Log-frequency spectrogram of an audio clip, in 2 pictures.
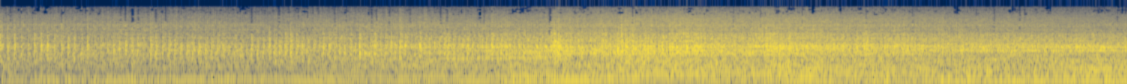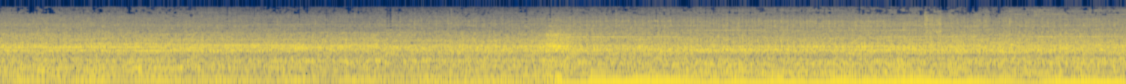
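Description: Farm tractor engine running steadily. Its engine note shifts about eight seconds in, then changes again and grows louder about twenty-two seconds in.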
